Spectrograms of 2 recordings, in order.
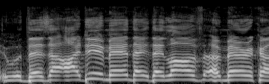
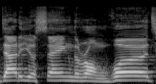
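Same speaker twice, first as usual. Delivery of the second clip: plain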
